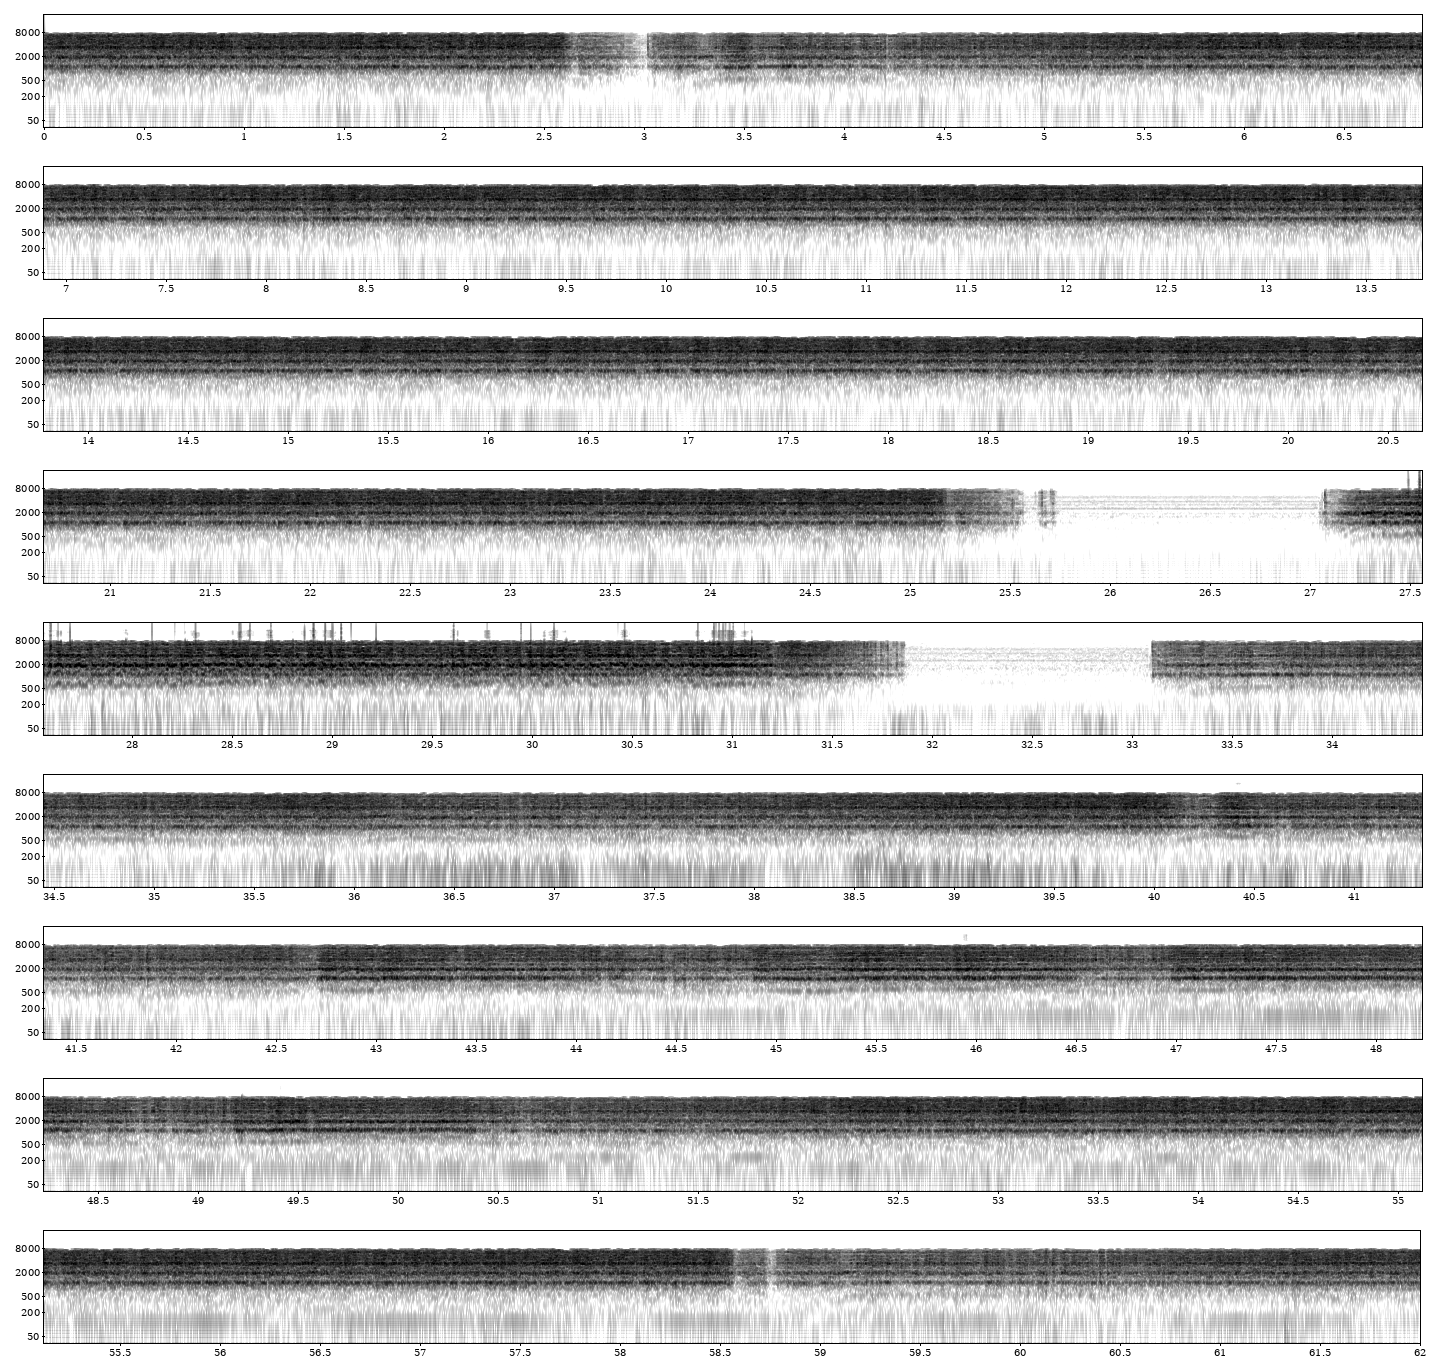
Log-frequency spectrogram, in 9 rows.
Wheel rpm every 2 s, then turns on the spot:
160, 120, 160, 160, 160, 160, 160, 160, 160, 160, 160, 160, 120, 30, 160, 120, 30, 160, 160, 160, 160, 160, 160, 160, 160, 160, 160, 160, 160, 130, 160.
none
